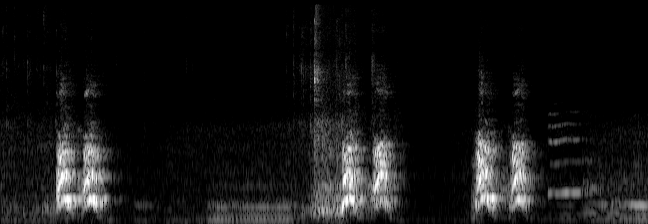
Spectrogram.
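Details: Pet German Shepherd Enzo and Siberian Husky Shira arguing over the lawn mower, which Enzo thinks is evil: paired harsh barks repeated three times, with a low steady engine-like hum filling the gaps.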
